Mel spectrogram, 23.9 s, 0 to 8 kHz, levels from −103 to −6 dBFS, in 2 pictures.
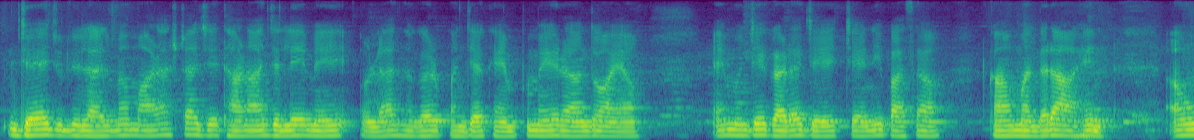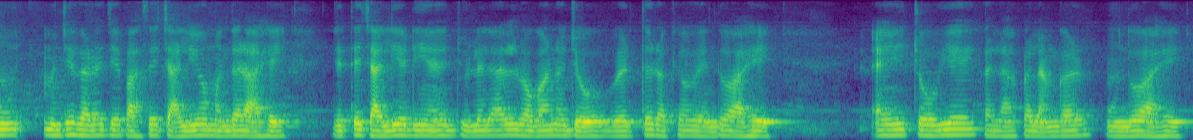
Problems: none marked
